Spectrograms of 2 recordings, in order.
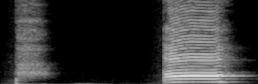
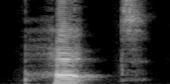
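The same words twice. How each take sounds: First: "P-E-T" as three separate letter sounds, puh, eh, tuh; tapped-out sounds. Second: Said in the usual way. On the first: Shown as a demonstration. Teacher tapping out the second word, "P-E-T" sound by sound. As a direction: sound out "P-E-T" with gaps between sounds. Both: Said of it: "Let's tap it".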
